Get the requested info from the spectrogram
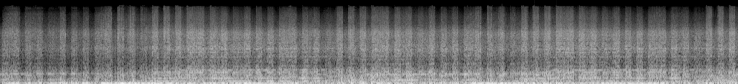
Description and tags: These short loops were made with a VST called Toxic 3 that is useful for making atmospheric pads. Most of the samples are dark and distorted.
atmospheric, dark, distorted, distortion, drone, loops, noise, pads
